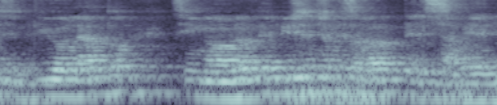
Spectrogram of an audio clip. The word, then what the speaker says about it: Wissenschaft: Y la otra es esta palabra en alemán que significa, se pronuncia Wissenschaft, que es algo así como saber o ciencia en el sentido mayúsculo de la palabra, en el sentido fuerte de la palabra.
